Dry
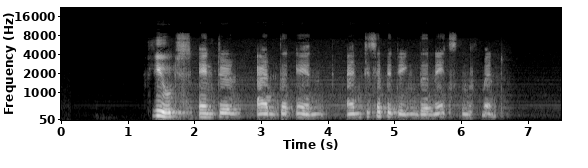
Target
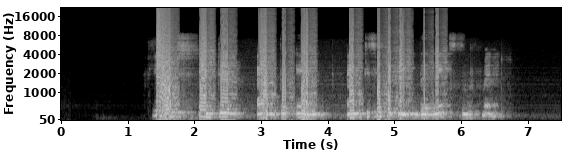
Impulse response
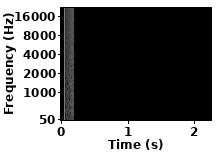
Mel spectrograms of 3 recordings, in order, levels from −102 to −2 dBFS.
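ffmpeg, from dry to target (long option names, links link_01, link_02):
-filter_complex "[0:a]asubboost=boost=8.5:cutoff=150,aeval=exprs='(mod(8.41*val(0)+1,2)-1)/8.41':channel_layout=same[link_01];[1:a]atrim=start_sample=2205[link_02];[link_01][link_02]afir=irnorm=-1:irlink=0,volume=4.5dB"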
